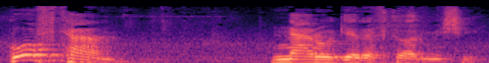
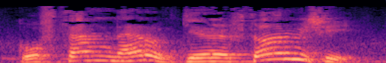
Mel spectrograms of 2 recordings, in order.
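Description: First: The stress falls on the word گفتم. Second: The stress falls on the word گرفتار. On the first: It stresses that the warning was given. "تأکید روی گفتم" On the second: It stresses the trouble that would follow. "تأکیدش به گرفتاره"

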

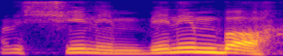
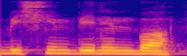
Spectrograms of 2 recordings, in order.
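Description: First: The phrase begins with an 'sh' sound. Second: The phrase begins with a 'b' sound. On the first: The speaker calls it right. "تلفظ صحیحش این است که" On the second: The speaker calls it wrong. "بعضی اشتباه میگن"

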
